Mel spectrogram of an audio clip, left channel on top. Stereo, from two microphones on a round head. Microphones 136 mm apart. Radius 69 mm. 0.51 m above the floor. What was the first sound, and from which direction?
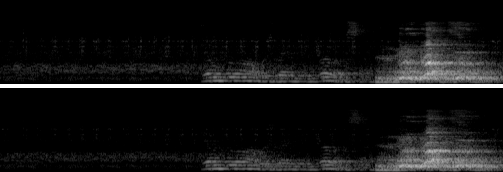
A man speaking, 35° left (ahead or behind).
